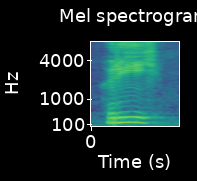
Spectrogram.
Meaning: 1. colony of bees 2. swarm (of insects) 3. group, mass, crowd (large number of people or things) 4. squad
- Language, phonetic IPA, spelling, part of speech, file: Ukrainian, [rʲii̯], рій, noun, Uk-рій.ogg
